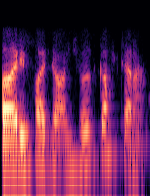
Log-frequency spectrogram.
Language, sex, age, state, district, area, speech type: Kashmiri, male, 18-30, Jammu and Kashmir, Budgam, rural, conversation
